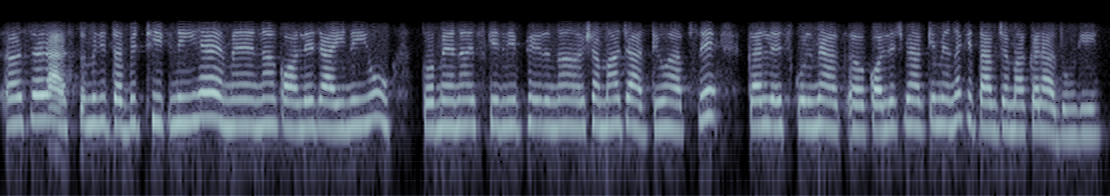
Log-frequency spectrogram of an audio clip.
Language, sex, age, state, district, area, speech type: Hindi, female, 45-60, Rajasthan, Jaipur, urban, conversation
